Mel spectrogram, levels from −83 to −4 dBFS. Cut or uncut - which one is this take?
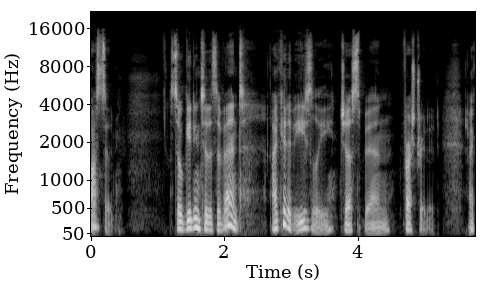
uncut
